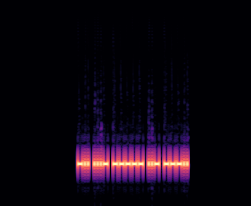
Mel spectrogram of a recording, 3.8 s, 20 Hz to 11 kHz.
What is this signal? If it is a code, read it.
Morse code, heard as a keyed tone, about 52 wpm, 700 Hz. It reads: DV0U8
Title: Code Groups - 5 Letter:Numbers - 50wpm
